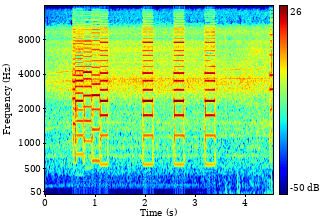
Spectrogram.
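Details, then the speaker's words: Arrma Vortex RC truck first power-on: quick cluster of chirps, then three evenly spaced beeps about 0.7 s apart, the speed controller's normal startup tones, with both fans working; normal power-on beeps. "both fans are working it's a good sign"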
